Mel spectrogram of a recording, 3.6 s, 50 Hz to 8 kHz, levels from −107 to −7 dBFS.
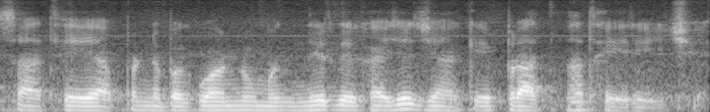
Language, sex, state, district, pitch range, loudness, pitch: Gujarati, male, Gujarat, Valsad, 110-115 Hz, -18 LUFS, 110 Hz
